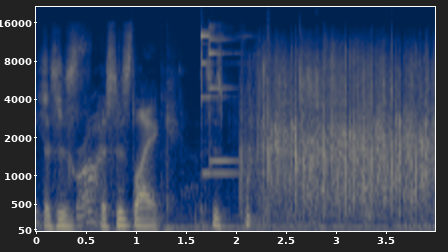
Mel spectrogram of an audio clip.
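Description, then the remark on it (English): A person talks briefly, then a bright bell-like ding rings out and gives way to a generic pre-recorded crowd applause sound-effect sting, dense clapping that holds at an even loudness through to the end. “I like this round of applause. Is this my signature sting?”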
